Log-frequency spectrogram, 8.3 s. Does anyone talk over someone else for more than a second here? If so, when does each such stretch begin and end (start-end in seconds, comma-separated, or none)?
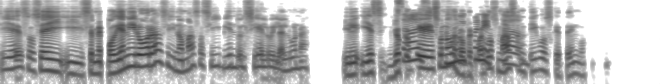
4.9-6.5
